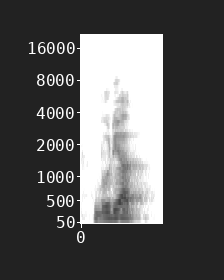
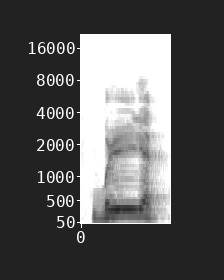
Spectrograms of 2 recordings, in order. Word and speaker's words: 물엿: 예를 들자면은 물엿 같은 경우는 사실은 우리가 원칙적으로는 무렵 이렇게 하는 게 발음이 더 편해요. 무렵. 근데 물엿 이렇게 좀 강하게 떻게 보면 발음이 좀 더 어렵게 느껴질 수 있는데 일부러 강조하기 위해서 니은 첨가 현상이 벌어져서 물엿 이렇게 발음을 하는 거죠.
